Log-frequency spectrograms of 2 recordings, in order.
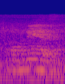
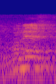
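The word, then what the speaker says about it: honest: তো এটা কিন্তু হনেস্ট উচ্চারণ হওয়ার কথা ছিল ঠিক আছে কিন্তু হনেস্ট উচ্চারণ হয় না কি হয় হনেস্ট কিন্তু অতি উচ্চারণ হয় তাহলে এইচটা কি চুপচাপ আছে সাইলেন্ট আছে এর এজন্য এর সঙ্গে কি হবে?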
